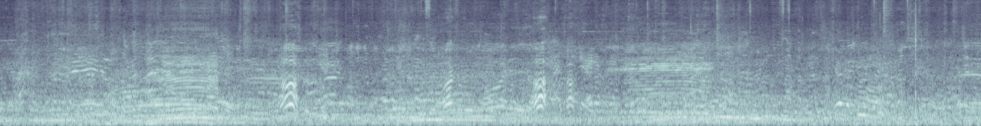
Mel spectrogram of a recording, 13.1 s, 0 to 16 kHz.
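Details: Cows and calves at the Ambari livestock market, Dinajpur, on 25 April 2025 while buyers bargain. Occasional low, drawn-out moos come through dense crowd chatter and men talking over prices.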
